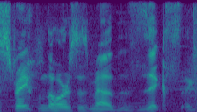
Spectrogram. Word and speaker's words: Zix: Zix, guys. That is how we're going to refer to that. No more Zixa or Zizix or anything like that.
